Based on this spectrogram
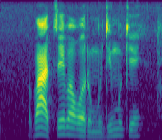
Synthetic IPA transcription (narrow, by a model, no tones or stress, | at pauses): bat͡sʼɪbaɣʊɾɪmʊdimʊkʼɪ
